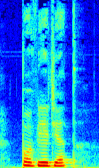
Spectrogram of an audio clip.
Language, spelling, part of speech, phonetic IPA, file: Czech, povědět, verb, [ˈpovjɛɟɛt], Cs-povědět.ogg
- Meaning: to say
